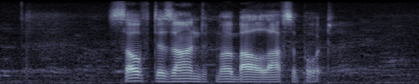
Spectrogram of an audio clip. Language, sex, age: English, male, 21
